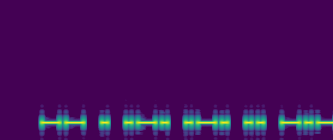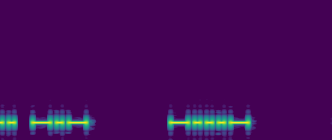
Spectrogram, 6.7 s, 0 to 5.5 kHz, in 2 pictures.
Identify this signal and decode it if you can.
Morse code, heard as a keyed tone, about 20 wpm, 700 Hz. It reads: MERRICK <BT>
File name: UK MASTER QSOs TRAINING / 20WPM / UK MASTER QSOs 0026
